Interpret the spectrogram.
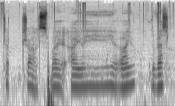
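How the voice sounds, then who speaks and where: A frail, tormented woman, acted by a man in a story game. The voice is soft and dark, faint and halting, with broken, pleading phrases and slight noise behind. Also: mid-range voice, completely flat delivery, creaky. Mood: startled, weak.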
